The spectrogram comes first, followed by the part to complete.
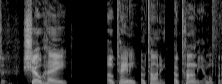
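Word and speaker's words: Ohtani: correct Speedy has given me the way to pronounce it shoh Otani Otani Otani I'm gonna put a o there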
